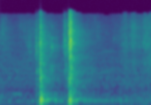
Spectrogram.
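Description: Two sharp knocks, a little under half a second apart, as carpet seaming tools are handled and set down on the carpet.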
